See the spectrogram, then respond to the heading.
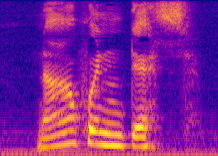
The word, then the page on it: naawhindehs: Hupa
